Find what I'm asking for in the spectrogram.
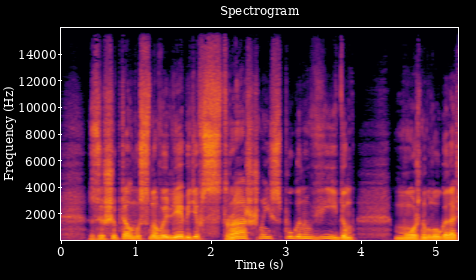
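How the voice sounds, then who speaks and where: A man narrating a classic novel in a measured, expressive storytelling voice. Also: fairly low pitch, dry recording, studio quality. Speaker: audiobook narrator.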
